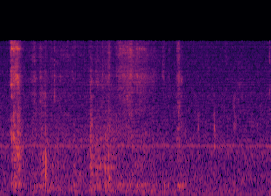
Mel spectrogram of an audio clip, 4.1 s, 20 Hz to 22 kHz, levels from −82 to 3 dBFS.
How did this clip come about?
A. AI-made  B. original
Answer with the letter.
A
